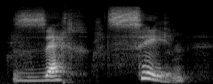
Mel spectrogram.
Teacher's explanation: do notice that the S here is being dropped from sechs right we normally have an S there it's being dropped for sechzehn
